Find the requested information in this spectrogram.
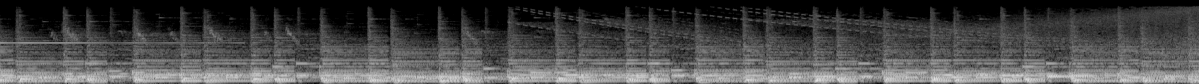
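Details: Plucked acoustic guitar music plays throughout with steady strummed chords, and no animal sounds are heard.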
